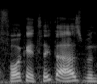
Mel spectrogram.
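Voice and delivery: put-on clumsy Irish accent. Repeating a line just heard, then admitting the accent fails: attempted Irish accent. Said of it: "I can't do an Irish accent".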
